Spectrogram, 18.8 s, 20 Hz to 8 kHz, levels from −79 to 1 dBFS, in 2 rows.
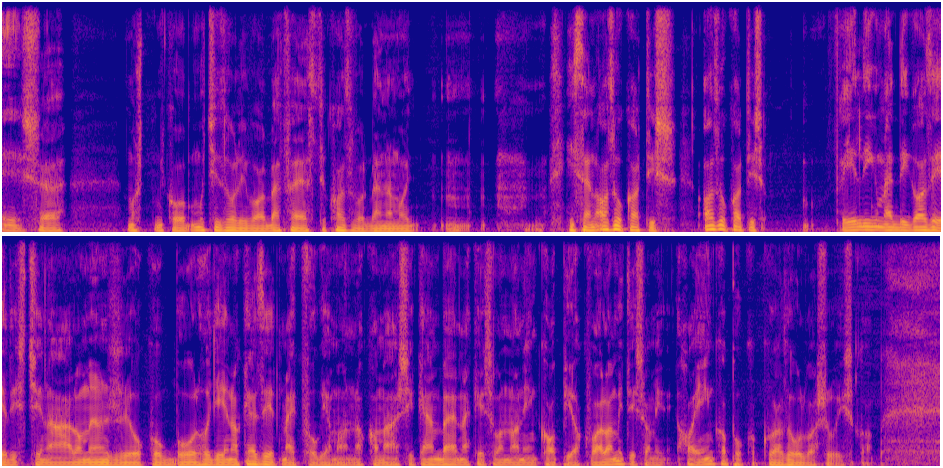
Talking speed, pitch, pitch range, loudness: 145 wpm, 85 Hz, 80-95 Hz, -21 LUFS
